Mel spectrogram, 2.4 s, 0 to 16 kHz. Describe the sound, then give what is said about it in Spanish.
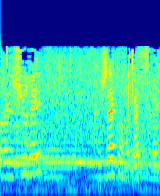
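Artificial rain in a film scene, falling on three people sitting in the clouds, hisses as a steady, even wash throughout, constant, with voice-like tones and murmurs drifting over it. “En la película, 3 personas están sentadas en las nubes bajo una lluvia artificial.”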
